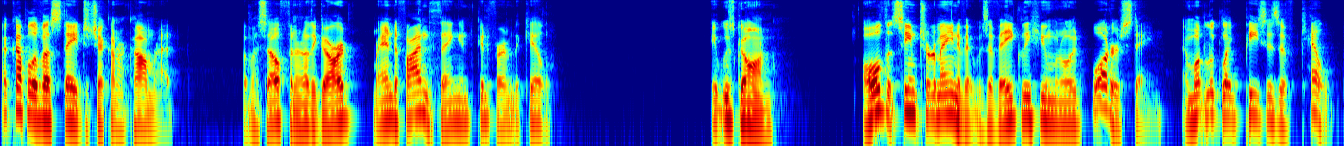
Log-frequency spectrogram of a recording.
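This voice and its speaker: This young man's voice sits in the middle range: expressive, slightly fast, fairly bright, with some vocal fry. After narrating a horror story, he talks casually and hesitantly, rambling with lots of fillers and restarts, from a desk in a small green-screen room.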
